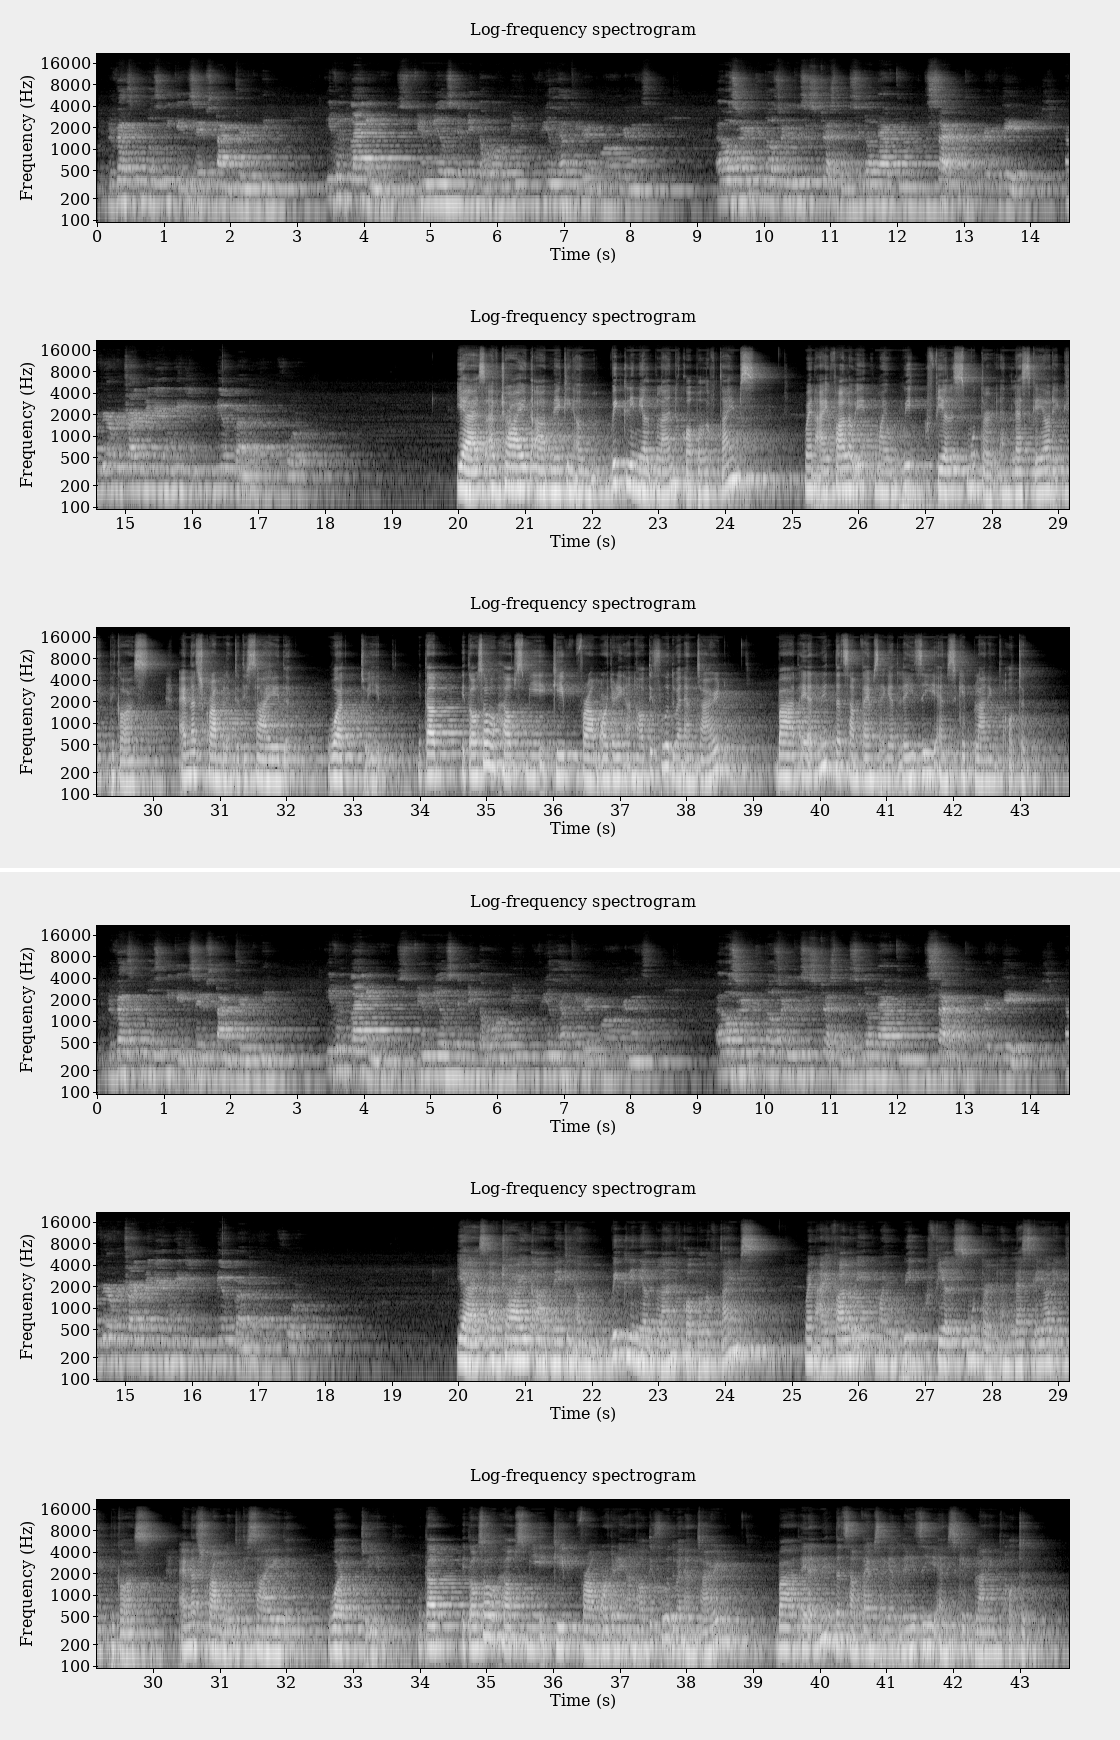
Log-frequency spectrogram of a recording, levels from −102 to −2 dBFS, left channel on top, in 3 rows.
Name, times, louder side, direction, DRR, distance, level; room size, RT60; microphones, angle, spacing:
voice 1, 0.1-2.7 3.4-6.4 6.7-8.2 9.3-13.8 14.5-17.7, equal, ahead, -5 dB, 2.0 m, -29 dB
voice 2, 20.0-24.4 25.2-29.9 30.4-32.1 32.6-32.9 33.1-33.4 34.0-34.3 34.6-38.6 39.3-43.1, left 2 dB, 80° left, 6 dB, 0.7 m, -21 dB
9.5 x 7.5 x 7.7 m, 2.2 s
head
